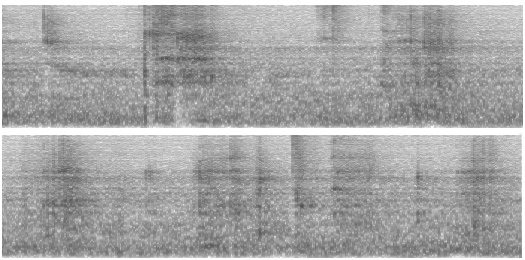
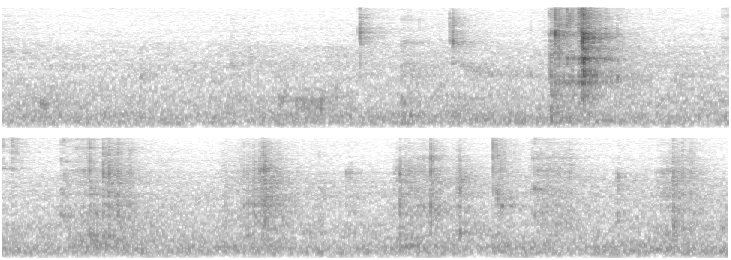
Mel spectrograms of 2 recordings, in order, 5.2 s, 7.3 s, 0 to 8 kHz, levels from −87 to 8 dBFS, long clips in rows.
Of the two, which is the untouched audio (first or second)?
second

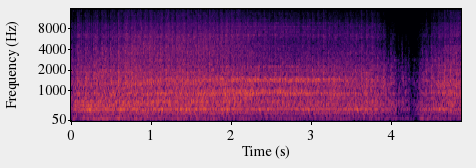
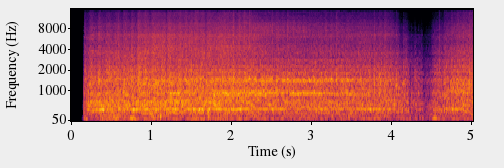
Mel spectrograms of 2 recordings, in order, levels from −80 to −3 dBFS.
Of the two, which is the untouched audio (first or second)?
first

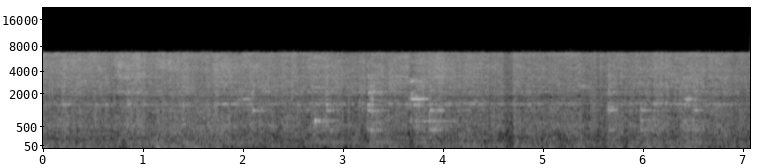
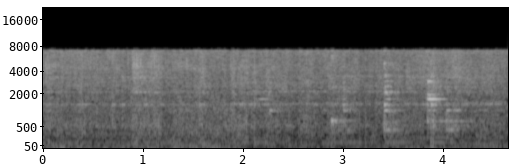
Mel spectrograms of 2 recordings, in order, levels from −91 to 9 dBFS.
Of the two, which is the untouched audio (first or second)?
second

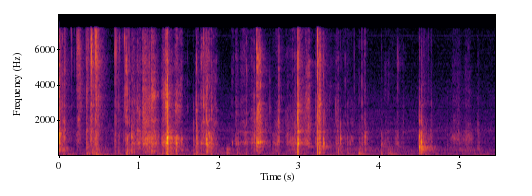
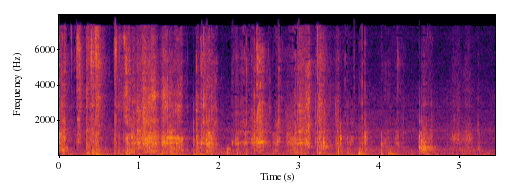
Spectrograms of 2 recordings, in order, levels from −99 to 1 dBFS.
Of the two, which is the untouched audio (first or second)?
first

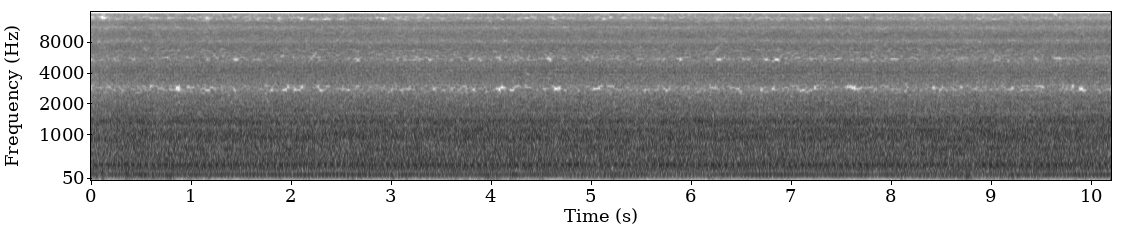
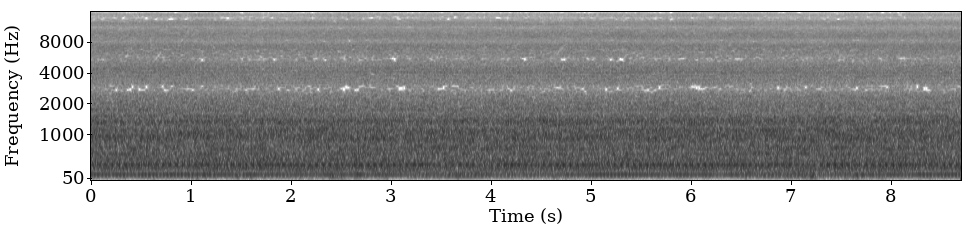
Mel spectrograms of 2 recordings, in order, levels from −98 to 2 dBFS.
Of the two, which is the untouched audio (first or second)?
second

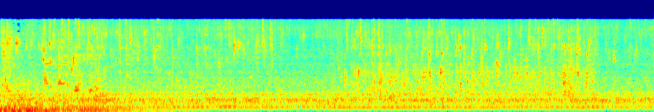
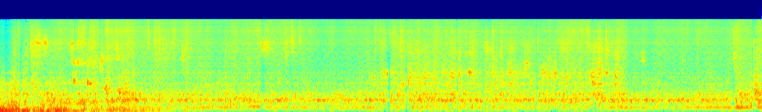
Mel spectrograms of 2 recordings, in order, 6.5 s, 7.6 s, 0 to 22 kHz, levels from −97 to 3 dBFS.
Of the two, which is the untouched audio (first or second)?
first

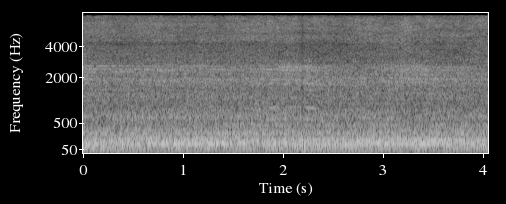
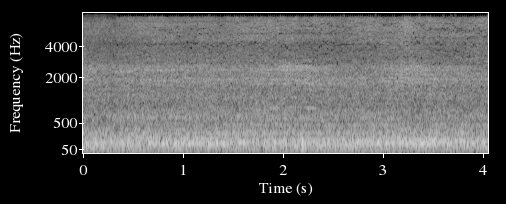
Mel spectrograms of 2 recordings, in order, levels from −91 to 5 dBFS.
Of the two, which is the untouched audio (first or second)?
first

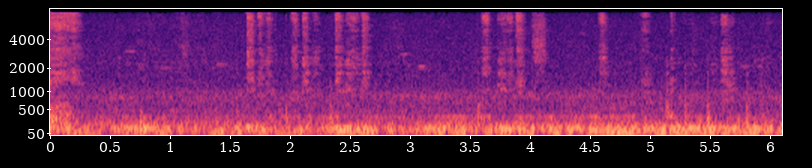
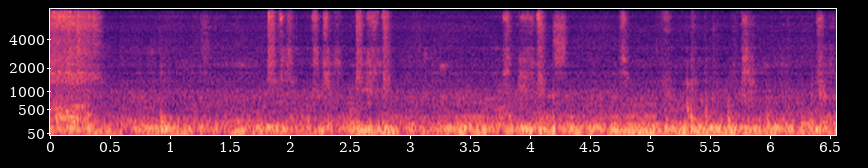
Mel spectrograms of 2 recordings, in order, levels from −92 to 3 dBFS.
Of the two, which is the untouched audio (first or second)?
first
